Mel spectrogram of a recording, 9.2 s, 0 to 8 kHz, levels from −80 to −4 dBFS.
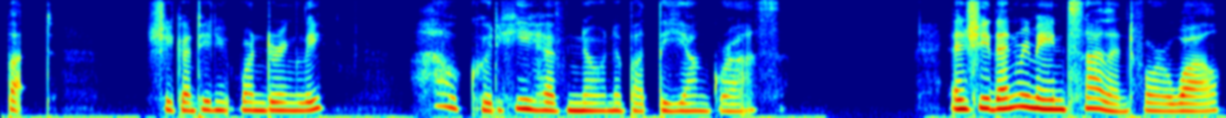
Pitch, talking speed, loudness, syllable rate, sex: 215 Hz, 125 wpm, -18 LUFS, 5.1 syllables/s, female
